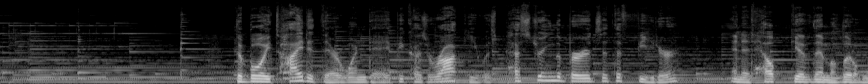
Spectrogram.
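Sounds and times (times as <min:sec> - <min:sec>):
small silver bell jingling on a collar: 0:00.0 - 0:02.2
speech: 0:02.4 - 0:08.6.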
